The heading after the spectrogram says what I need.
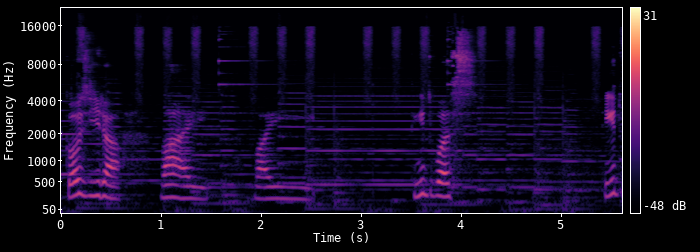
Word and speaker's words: Gojira: reunite here oh my Godzilla supposed to be Gojira oh yeah I have heard it burn and says Gojira why why it was it was Luna from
